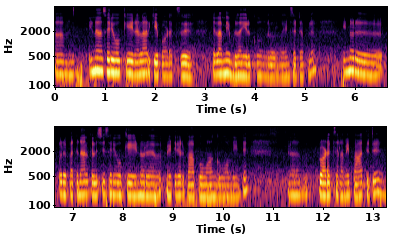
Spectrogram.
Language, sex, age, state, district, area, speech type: Tamil, female, 18-30, Tamil Nadu, Nagapattinam, rural, spontaneous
